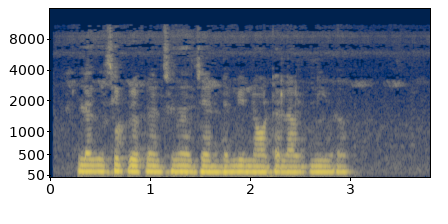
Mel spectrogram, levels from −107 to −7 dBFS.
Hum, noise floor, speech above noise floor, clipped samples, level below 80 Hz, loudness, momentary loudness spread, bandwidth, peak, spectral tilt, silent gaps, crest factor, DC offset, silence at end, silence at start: none; -57 dBFS; 32 dB; under 0.1%; -54 dBFS; -26 LUFS; 4 LU; 11 kHz; -12 dBFS; -8 dB/octave; none; 14 dB; under 0.1%; 0.75 s; 0.3 s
